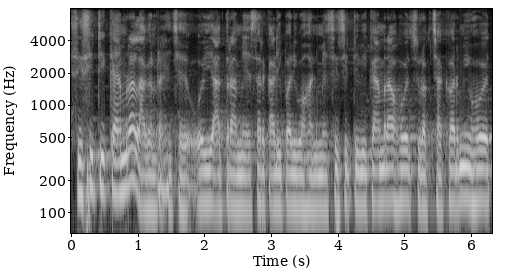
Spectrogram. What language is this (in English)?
Maithili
